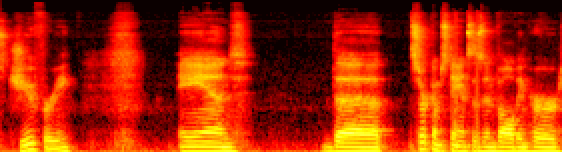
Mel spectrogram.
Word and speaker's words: Giuffre: A lot of people don't know how to pronounce her last name. It's not Giuffre, it's Giuffre.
